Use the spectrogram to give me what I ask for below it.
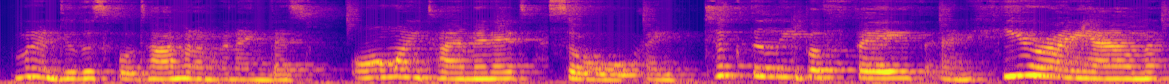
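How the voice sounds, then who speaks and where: Here a 38-year-old Argentine woman, a native Spanish speaker, talks to her viewers with casual candor as a cheerful video host and content creator. Her voice sits on the high side, a little mellow, brisk, with lively intonation. The recording comes from her home bathroom, where the room gives an echo.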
